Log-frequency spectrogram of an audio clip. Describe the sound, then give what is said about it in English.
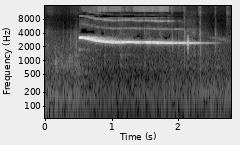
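A single high, loud whistle that starts sharply and slides slightly downward in pitch, holding for about two seconds before cutting off, with only faint low background noise around it. “That wasn't me whistling.”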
